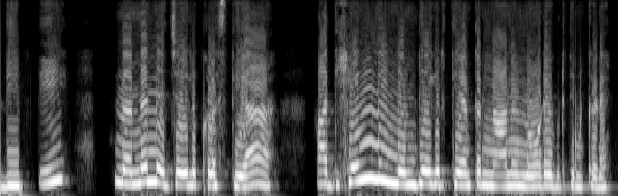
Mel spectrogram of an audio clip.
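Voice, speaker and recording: A man's voice: high voice, brisk, darkish tone, smooth. A man voicing the men in a cartoon drama, gloating and scheming. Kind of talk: cartoon story voice acting.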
